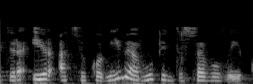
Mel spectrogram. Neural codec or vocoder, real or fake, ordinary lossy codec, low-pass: none; real; MP3, 24 kbps; 7.2 kHz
